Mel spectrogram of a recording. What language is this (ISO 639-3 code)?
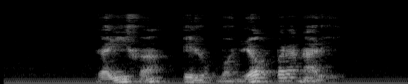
cat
